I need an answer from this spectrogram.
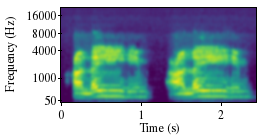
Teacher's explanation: दोनों में जबान को बीच से उठाना है। जभी आवाज इ जैसी आएगी अदा इ में वो ए और इ के बीच में रह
